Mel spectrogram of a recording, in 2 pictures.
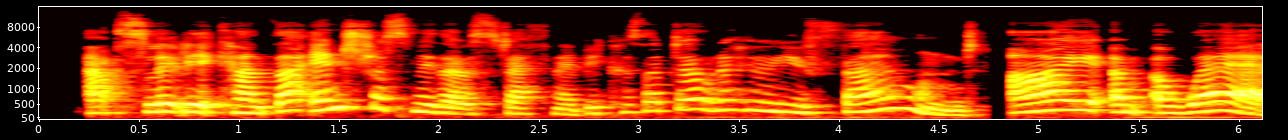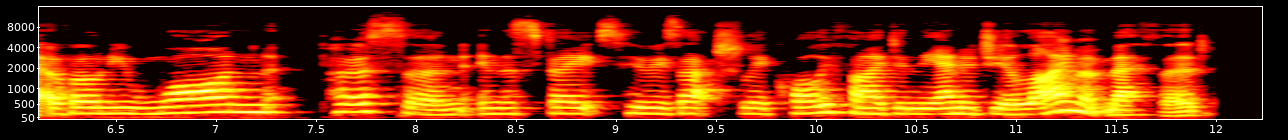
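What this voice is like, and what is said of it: British accent. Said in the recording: “your lovely accent and know that you're from the UK”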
